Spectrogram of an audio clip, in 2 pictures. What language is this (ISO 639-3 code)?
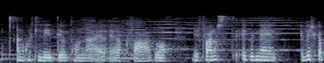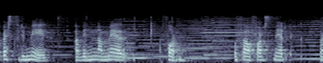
isl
